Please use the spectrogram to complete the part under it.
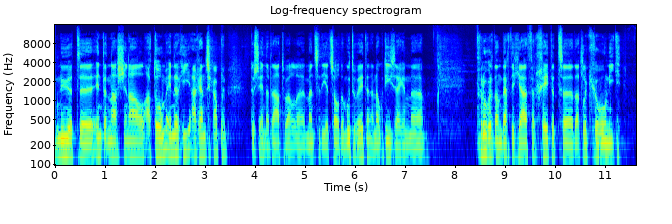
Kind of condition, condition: setting, live audience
